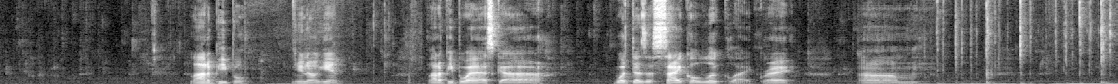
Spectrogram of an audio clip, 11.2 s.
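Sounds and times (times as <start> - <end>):
speech: 1.9 - 3.5, 4.3 - 5.6, 6.2 - 8.0, 8.6 - 9.4
typing on a computer keyboard: 9.2 - 11.1.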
